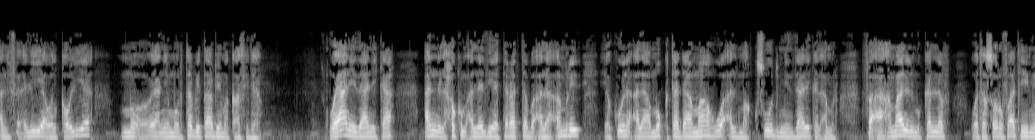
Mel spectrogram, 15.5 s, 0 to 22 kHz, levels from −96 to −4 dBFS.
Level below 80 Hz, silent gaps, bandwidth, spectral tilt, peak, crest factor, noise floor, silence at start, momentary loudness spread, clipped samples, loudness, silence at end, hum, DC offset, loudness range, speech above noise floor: -50 dBFS; none; 8.4 kHz; -7 dB/octave; -4 dBFS; 18 dB; -56 dBFS; 0 s; 9 LU; under 0.1%; -22 LUFS; 0 s; none; under 0.1%; 2 LU; 35 dB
